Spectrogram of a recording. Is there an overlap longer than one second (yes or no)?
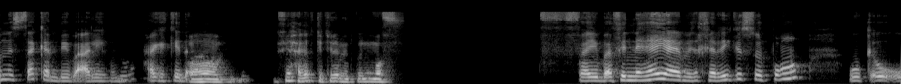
no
